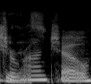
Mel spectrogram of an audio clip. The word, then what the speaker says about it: Toronto: You don't pronounce that second T. I told Toronto.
